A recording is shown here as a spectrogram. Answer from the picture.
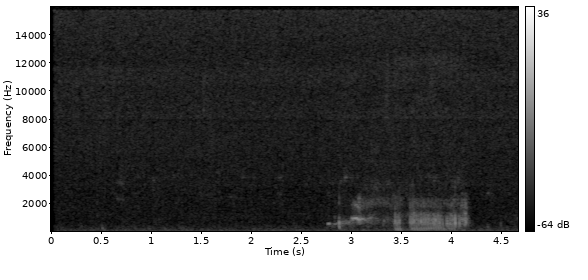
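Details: A sleeping pug snores: after near silence, one rough, raspy snore of about a second and a half, with broken, fluttering bursts across low and middle pitches, then quiet again.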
